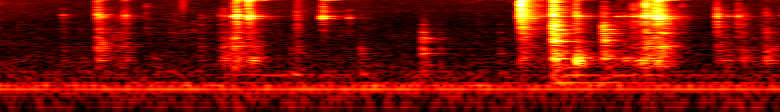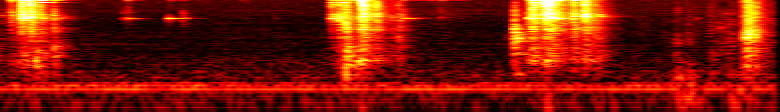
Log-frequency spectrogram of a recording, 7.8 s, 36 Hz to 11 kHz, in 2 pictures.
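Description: Small metal motorcycle handlebar bolts from a 1988 Harley FXR drop and clink one after another onto a hard surface, several sharp bright rattles spaced across a quiet room with a faint steady hum beneath.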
